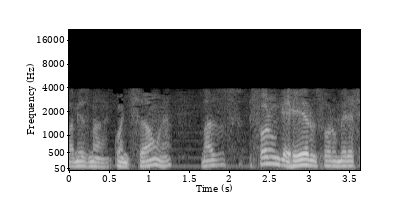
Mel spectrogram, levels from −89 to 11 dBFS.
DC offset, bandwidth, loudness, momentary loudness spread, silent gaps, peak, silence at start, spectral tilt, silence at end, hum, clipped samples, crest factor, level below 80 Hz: under 0.1%; 4 kHz; -18 LUFS; 17 LU; none; 0 dBFS; 0 s; -12.5 dB/octave; 0 s; none; under 0.1%; 16 dB; -48 dBFS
